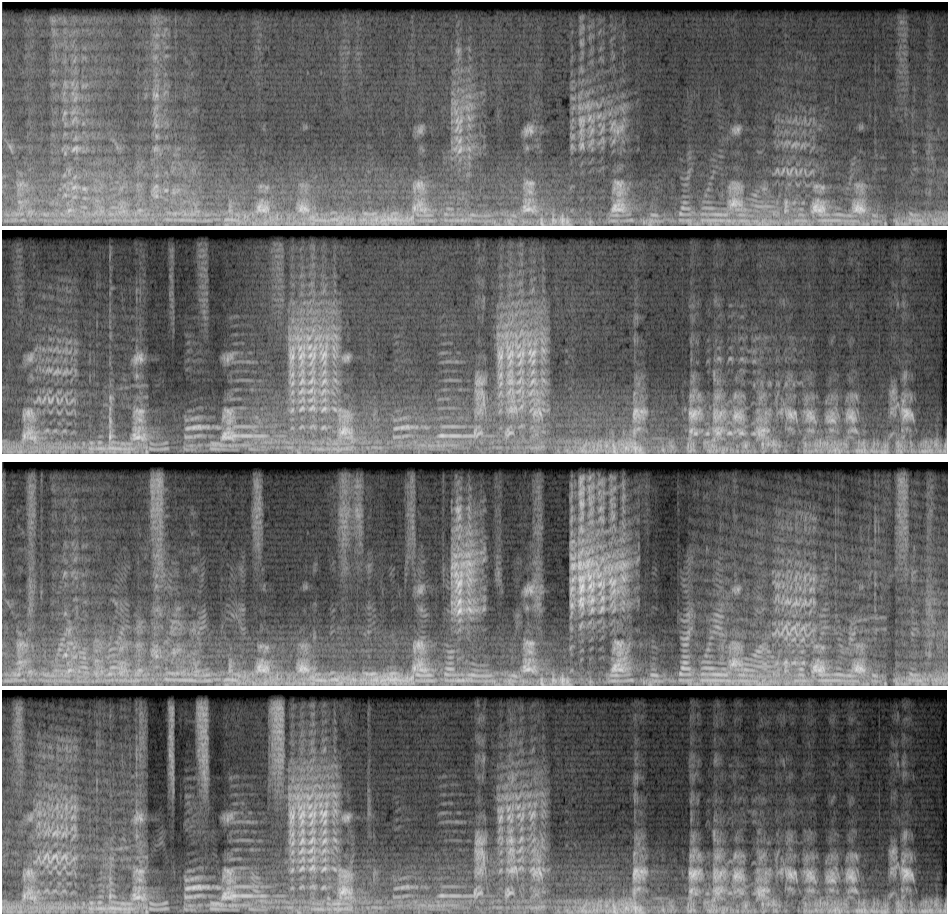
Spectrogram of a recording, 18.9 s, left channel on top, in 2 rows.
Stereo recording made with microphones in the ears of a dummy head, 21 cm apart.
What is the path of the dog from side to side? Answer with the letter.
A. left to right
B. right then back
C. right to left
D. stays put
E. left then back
D.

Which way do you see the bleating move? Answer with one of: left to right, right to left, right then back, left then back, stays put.
right then back.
